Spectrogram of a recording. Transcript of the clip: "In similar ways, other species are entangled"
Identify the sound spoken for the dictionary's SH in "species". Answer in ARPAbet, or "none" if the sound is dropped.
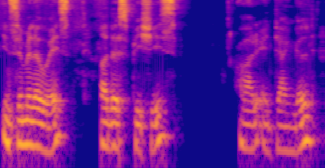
SH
